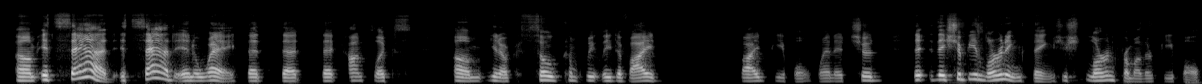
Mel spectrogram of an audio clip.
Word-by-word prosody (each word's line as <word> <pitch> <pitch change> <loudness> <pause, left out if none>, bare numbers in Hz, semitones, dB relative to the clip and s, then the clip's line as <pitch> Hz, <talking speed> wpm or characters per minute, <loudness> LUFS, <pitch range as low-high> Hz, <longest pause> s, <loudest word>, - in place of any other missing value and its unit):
um, 175 -1 +5
it's 210 0 +4
sad, 295 +8 +5
it's 185 0 -7
sad 245 -5 +5
in 170 +1 +1
a 170 - 0
way 185 +2 +2
that 165 0 -1 0.2
that 155 -1 +1 0.2
that 165 0 -2
conflicts, 180 -2 -7 0.4
um, 165 -2 0
you 185 - -2
know, 155 -3 0
so 195 -2 +1
completely 180 -1 -5
divide 165 0 -1 0.8
divide 160 +2 -2
people 155 -4 -17
when 145 +1 -12
it 145 0 -11
should 180 -1 -4 0.3
they 215 0 +3
they 215 +2 +5
should 220 +2 0
be 235 0 0
learning 200 -3 +2
things. 145 -5 -9
You 180 - -10
should 190 +5 -13
learn 185 +2 0
from 185 -7 -8
other 135 +1 -11
people, 140 0 -16
175 Hz, 175 wpm, -23 LUFS, 160-200 Hz, 0.8 s, um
